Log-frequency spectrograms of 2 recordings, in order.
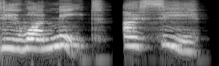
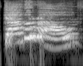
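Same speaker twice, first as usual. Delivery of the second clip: raised, higher call to gather listeners; 6 semitones higher, 3 dB louder, much faster than usual. Acted. Droid storyteller calling the crowd closer, excited. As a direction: beckon everyone over brightly.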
